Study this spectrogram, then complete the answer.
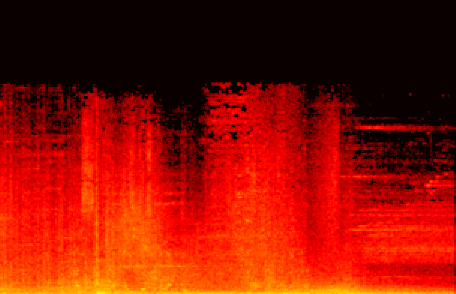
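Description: Magical combat effects whoosh and crackle in a fight.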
